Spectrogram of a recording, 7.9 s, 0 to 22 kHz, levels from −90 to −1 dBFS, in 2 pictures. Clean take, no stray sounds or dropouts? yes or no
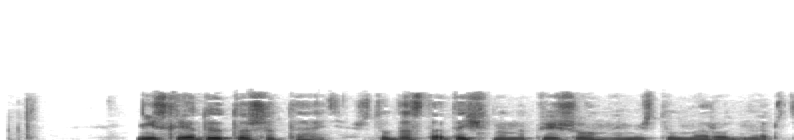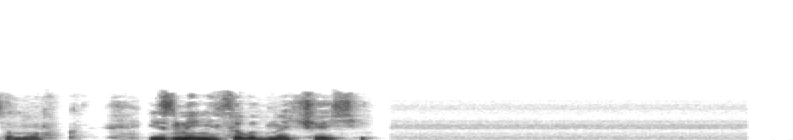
yes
